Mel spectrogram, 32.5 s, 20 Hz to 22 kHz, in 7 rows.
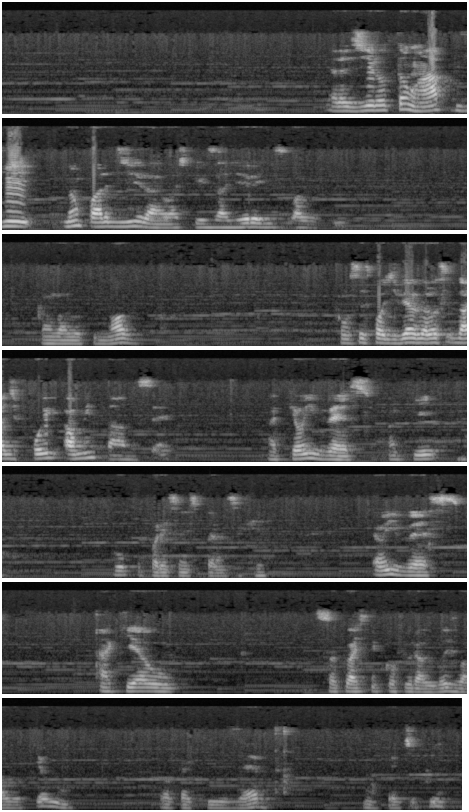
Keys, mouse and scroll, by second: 7.4 click, 11.4-15.1 typing, 21.5 click, 24.3-27.3 typing, 29.5 click, 32.3 a.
